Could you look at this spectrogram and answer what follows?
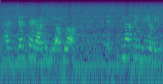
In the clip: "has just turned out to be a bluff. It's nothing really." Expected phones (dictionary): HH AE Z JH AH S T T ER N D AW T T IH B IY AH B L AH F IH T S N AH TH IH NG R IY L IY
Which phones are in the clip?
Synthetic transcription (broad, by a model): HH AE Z JH AH S T S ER D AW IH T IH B IY AH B L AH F IH T S N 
